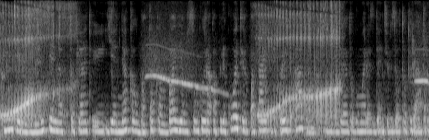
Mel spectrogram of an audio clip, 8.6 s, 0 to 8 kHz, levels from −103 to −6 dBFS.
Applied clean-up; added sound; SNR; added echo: none; Breathing; 6 dB; reverberation time 0.3 s.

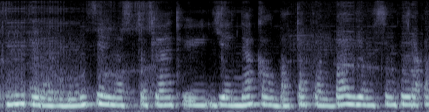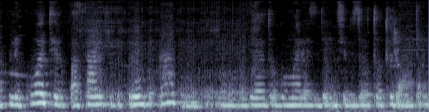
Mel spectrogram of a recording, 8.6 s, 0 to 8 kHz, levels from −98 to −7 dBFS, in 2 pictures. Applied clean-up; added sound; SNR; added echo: neural separator model SepFormer DNS4.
